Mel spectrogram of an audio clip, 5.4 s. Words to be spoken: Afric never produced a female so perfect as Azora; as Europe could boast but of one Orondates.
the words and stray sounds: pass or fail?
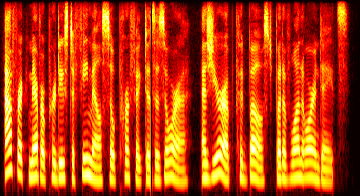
fail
